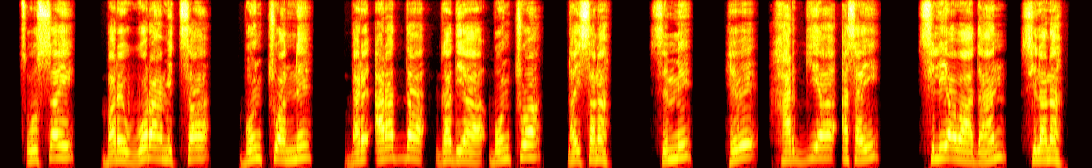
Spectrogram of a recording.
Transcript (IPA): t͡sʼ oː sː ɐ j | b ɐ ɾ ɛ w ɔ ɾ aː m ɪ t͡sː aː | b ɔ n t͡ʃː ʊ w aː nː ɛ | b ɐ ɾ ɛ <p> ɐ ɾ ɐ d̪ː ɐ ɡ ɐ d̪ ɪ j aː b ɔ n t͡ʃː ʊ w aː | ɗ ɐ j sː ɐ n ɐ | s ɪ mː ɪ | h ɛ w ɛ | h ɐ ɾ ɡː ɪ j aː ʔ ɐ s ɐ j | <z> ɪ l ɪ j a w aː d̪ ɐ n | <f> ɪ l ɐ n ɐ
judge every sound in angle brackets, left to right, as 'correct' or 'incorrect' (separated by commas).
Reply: incorrect, incorrect, incorrect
